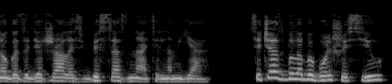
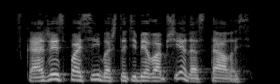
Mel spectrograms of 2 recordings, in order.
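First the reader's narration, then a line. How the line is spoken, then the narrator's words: Snort. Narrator (Russian): Джокани хмыкнул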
